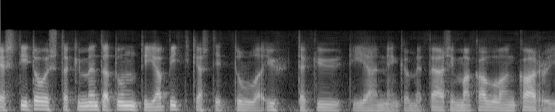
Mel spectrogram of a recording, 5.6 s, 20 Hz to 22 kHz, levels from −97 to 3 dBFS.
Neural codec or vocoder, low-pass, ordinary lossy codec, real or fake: codec, 16 kHz, about 1 kbps, DyCAST, with the encoder's durations; 7.2 kHz; none; fake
